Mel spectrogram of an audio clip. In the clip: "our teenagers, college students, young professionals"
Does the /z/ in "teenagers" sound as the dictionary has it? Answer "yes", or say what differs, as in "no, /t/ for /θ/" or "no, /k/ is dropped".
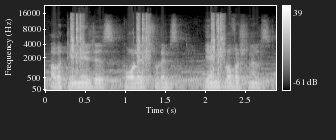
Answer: no, /s/ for /z/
